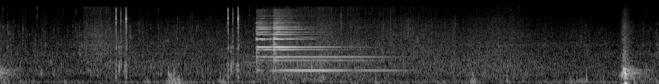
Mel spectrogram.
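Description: Subscribe-button animation sound effect: a few sharp clicks, then a bell chime about two and a half seconds in that rings out and fades over about a second and a half.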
